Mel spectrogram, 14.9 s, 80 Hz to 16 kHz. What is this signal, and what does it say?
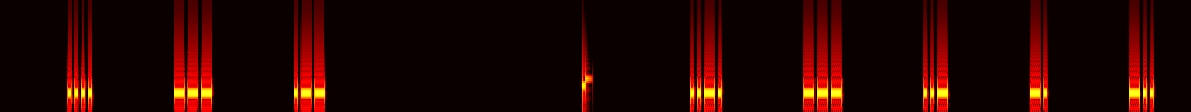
Morse code, heard as a keyed tone, about 28 wpm, spaced as for 8 wpm, 700 Hz. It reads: HOW FOUND
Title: 8x Character Spacing - Top 300 Words - 28wpm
